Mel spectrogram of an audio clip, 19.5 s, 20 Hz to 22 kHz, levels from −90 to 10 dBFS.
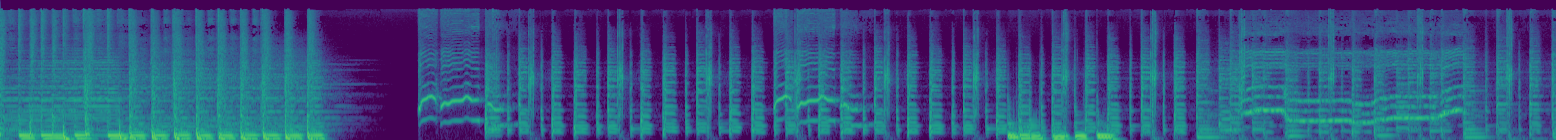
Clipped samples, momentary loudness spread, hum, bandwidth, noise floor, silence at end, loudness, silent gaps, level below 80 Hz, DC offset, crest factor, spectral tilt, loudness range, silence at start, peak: under 0.1%; 11 LU; none; 17 kHz; -65 dBFS; 0 s; -24 LUFS; none; -34 dBFS; under 0.1%; 18 dB; -5 dB/octave; 8 LU; 0 s; -6 dBFS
